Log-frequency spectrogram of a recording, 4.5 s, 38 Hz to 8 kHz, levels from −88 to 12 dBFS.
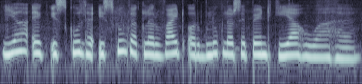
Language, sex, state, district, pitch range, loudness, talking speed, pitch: Hindi, female, Jharkhand, Palamu, 235-265 Hz, -11 LUFS, 210 wpm, 250 Hz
